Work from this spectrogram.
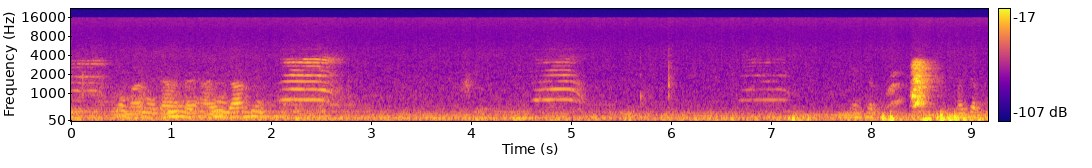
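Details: While offered dried seaweed, a Saanen goat gives three short tonal bleats spaced about two seconds apart, with human speech early on, low background rumble and clattering knocks near the end.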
